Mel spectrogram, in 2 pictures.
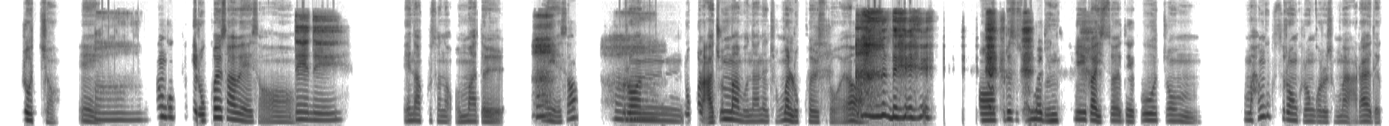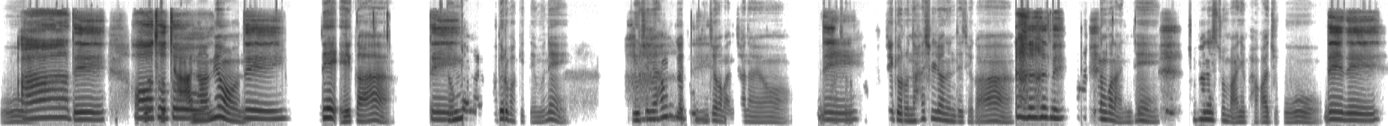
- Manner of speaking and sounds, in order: gasp; laughing while speaking: "아 네"; other background noise; laugh; tapping; laugh; unintelligible speech
- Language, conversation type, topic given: Korean, unstructured, 당신이 인생에서 가장 중요하게 생각하는 가치는 무엇인가요?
